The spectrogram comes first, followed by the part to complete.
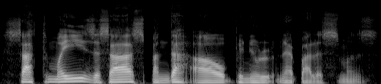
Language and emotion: Kashmiri, neutral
